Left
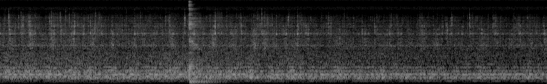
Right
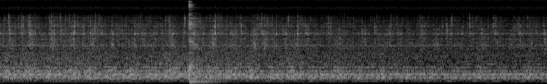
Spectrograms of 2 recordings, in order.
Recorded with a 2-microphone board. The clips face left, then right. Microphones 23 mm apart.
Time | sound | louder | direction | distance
1.9 | a clunk | right 1 dB | centre (ahead or behind) | ?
